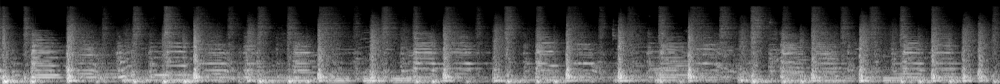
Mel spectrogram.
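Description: Live rock band playing a song: a drum kit keeping a steady beat with electric and bass guitars, starting straight after a count-in.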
